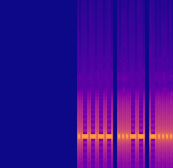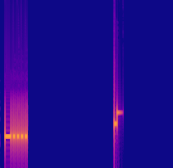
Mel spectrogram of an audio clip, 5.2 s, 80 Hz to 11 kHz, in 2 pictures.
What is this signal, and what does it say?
Morse code, heard as a keyed tone, about 40 wpm, 700 Hz. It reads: 1366
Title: Numbers - Contest Style - 4-Digit 40wpm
